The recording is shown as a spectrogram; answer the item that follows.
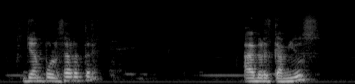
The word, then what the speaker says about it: Camus: Albert Camus, escribe Albert Camus, ¿no? Camus se pronuncia.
